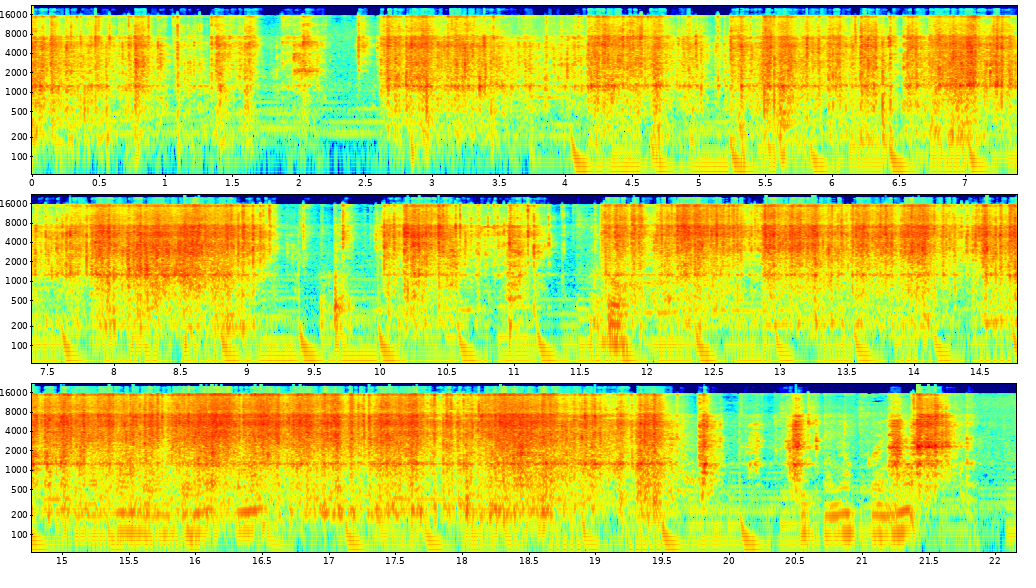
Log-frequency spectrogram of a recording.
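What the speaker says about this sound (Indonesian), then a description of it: "Kita potong kardusnya." A cardboard shipping box holding a racing motorcycle exhaust is cut open by hand, with close, loud scraping, tearing and rustling of the cardboard in irregular bursts and short pauses.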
